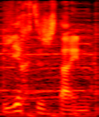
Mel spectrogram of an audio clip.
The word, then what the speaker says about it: Liechtenstein: Liechtenstein.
